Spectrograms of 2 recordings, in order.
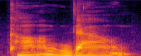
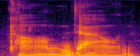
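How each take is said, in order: Both takes have the same delivery.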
